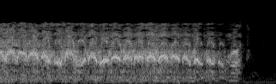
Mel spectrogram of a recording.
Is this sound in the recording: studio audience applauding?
no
